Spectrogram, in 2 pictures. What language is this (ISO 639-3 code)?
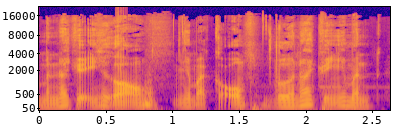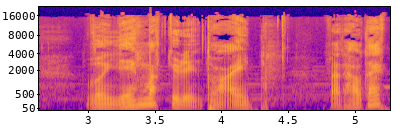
vie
